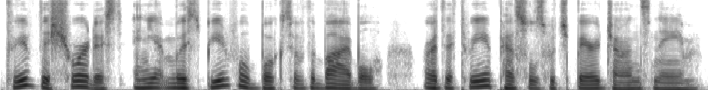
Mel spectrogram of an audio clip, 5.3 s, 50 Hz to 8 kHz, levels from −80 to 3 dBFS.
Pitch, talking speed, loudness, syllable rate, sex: 135 Hz, 225 wpm, -17 LUFS, 5.5 syllables/s, male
